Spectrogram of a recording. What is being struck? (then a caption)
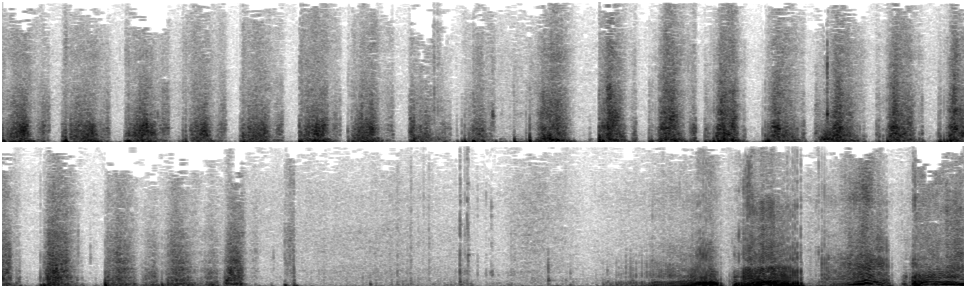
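Faux leather duffel bag with zipper. Fingertips and nails scratch a large, soft-sided white faux leather duffel bag that appears filled and has a zipper and metal rings. A fast, steady run of short, dry scratches fills the first six seconds, then fades to faint scraping. It ends with a louder, longer burst of rustling and zipper handling.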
